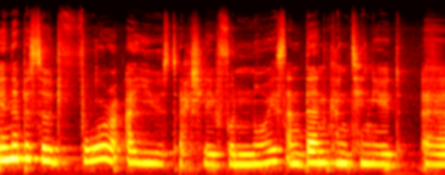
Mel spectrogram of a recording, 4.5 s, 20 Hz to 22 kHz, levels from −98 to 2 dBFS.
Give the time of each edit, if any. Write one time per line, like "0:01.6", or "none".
0:01.8
0:02.9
